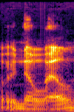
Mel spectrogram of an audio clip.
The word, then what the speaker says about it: Noel: I knew a guy named uh No, Noel. He was Jamaican. N O E L. Wait, no. He was in Jamaican. Did you stress like the the the last syllable?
